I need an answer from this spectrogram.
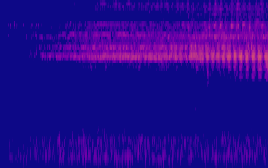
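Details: A single cicada's high, buzzing summer song, which starts softly and steadily ramps up in loudness.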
